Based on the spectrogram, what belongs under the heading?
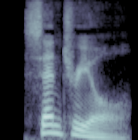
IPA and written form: ˈsɛn triˌoʊl (centriole)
